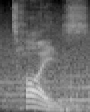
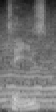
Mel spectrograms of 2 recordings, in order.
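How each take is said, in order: First: The vowel sounds like 'eye'. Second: The vowel sounds like 'ee'. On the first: The speaker calls it right. "it's pronounced ties" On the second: The speaker calls it wrong. "not tees. So we've been saying it wrong"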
